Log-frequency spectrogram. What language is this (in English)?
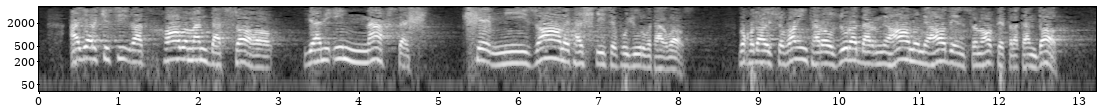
Persian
